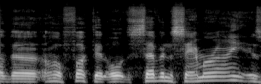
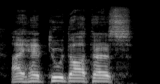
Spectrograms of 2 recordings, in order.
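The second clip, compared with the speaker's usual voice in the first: heavy, strong put-on French accent. Quoting an actor's line from The Patriot to a fellow reviewer, put on a strong French accent. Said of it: "he's got that strong French accent".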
